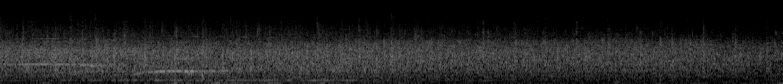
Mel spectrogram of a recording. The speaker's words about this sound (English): could we have one more round of applause for this fabulous orchestra?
